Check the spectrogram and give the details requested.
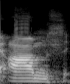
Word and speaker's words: alms: वो है आर्म्स, ALMS, ध्यान रखेंगे एल के बाद एम आता है वो साइलेंट रहता है।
